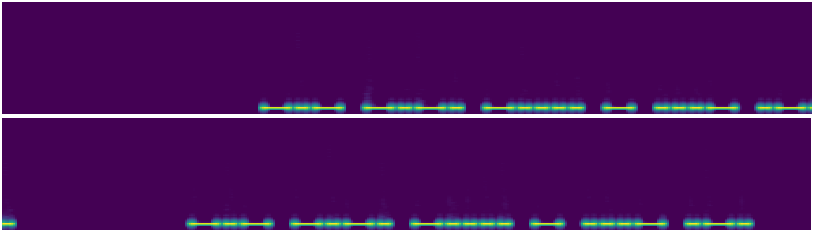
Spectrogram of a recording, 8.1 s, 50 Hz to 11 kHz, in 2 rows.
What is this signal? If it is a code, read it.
Morse code, heard as a keyed tone, about 28 wpm, 700 Hz. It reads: KC6TVR KC6TVR
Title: USA Call Signs - 6 Characters - Repeated 3x - 28wpm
